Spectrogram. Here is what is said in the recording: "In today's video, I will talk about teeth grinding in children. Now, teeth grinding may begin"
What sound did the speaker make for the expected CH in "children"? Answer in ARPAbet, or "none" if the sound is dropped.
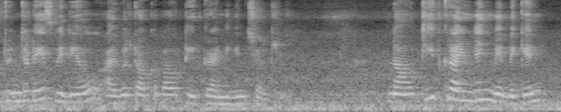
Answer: SH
